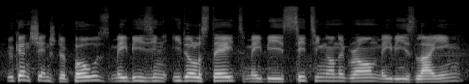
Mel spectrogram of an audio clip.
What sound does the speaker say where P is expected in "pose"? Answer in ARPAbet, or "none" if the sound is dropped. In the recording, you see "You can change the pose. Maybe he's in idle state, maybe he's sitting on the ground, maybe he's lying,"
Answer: P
